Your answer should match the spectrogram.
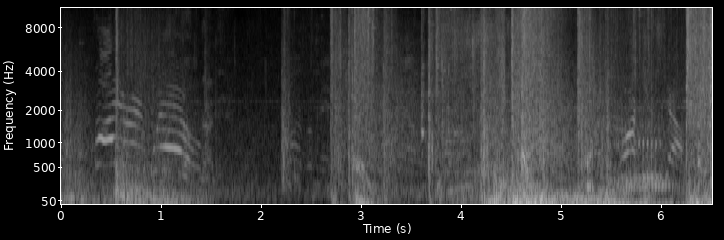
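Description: Gunfire breaks out in Fallout 4 as a foggy fight erupts, with scattered loud shots and bursts that grow denser toward the end, mixed with shouting voices and creature cries.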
